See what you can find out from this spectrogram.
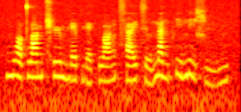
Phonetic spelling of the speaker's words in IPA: mwɔ˥˩t̪wɑ˥ŋʈ͡ʂʰɻ̩˥ mɥɛ˧˥pɥɛ˨˩ kwɑ˧˥ŋt͡sʰa˧˥ɪ̯ t͡sɹ̩˨˩n̪a˥˧npʰi˥˧ n̪i˥˩ɕy˨˩˦n

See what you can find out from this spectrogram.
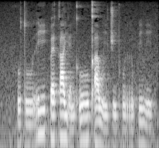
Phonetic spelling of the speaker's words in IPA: hu˨tuː˨riː˦ k͡pɛ˦ka˦ je˨nkʼuː˦ kʼa˦wiː˨ t͡ʃi˨pʰu˨ru˨ k͡pi˦βi˦

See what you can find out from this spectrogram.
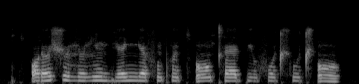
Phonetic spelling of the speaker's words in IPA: t͡sʼɔɾə ʃøɮøɮĩbʲɛ ɲɛfə̃pʰə̃t͡sʼɔ̃ kʰɛ pʲufot͡ʃʰut͡ʃʼɔ̃

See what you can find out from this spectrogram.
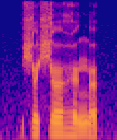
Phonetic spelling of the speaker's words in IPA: çə˞çəːɦɘŋə

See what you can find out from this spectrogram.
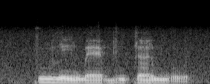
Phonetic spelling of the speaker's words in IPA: ku˧ lĩ˧wɛ˧ bu˧ kã˧ɾu˧wo˨

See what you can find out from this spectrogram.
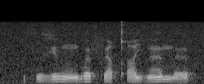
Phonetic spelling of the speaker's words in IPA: xʷɪ˧˩ɣɪ˦βũ˨˦ɡʷœ˥˨ fɘ˧˩qʼʌ˧˩jðœ̃˦ə̯ mə˨˦

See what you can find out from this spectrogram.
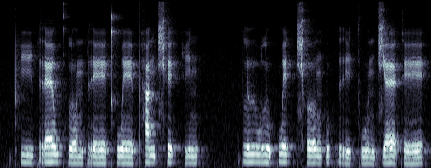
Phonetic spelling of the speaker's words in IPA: pʰiː˩˦prɛː˦˥wkʰlo˩˦n preː˩˦kʰweː˨˩ pʰa˧n t͡ɕʰe˥˩k̚hi˦˥n | plɯː˧wlu˨˩ʔkwe˦˥k̚ t͡ɕʰɤː˧ŋʔu˦˥k̚ ri˨˩t̚kwu˧nt͡ɕɛː˥˩ keː˦˥

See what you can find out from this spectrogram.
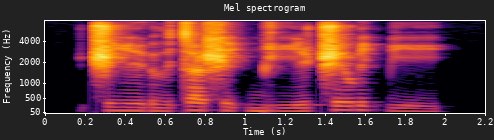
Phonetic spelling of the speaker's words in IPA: ʈ͡ʂiːɽɯ taʂiʔɡ͡biː ʈ͡ʂiu̯ɽik͡pi

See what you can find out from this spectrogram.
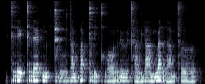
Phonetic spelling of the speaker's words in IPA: tre˦˥ʔtrɛː˦˥k̚ŋɯ˨˩k̚ truː˧ da˦˥wba˥˩p̚tri˨˩ʔ kʰwɔː˨˩rɯː˧tʰa˩˦w jaː˧mu˥˩a̯raː˩˦mtʰɤː˧

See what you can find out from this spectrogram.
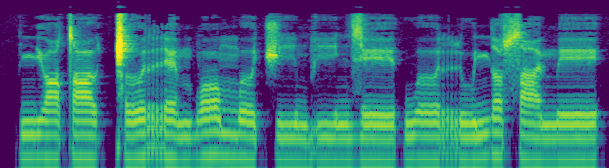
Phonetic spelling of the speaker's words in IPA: nʲɔːtˤɤːǁɤ rɛmbɔ mɤ t͡ʃiːmbiːnze | wɤːrunʲu sˤɛːme

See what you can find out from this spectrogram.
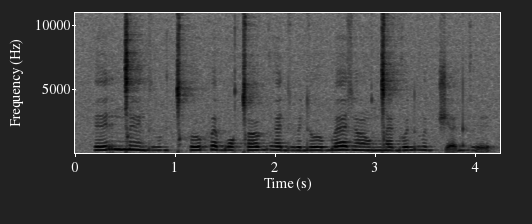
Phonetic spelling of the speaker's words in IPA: erŋ͡ǀẽ dʱɯɡǀʰɵfɛ bɔǀœɡʱɛ dʱʏdɵːbɛzœ̃ːu̯ ŋ͡ǀɛɡɵdʱɯd t͡ʃɛ̰dɡʱḛ

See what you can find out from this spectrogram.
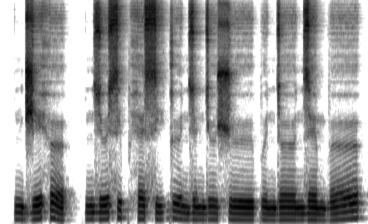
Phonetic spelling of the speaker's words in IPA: nd͡ʒehœ | nzʏsiphɛ siɡʏːnzʏndʏː ʃøːpøndœː nzɛmbœː

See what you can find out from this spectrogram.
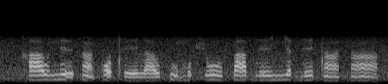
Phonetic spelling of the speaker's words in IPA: kʰa˦ʊ̯ nḛ˦˨ɪ̯ θã˦˨kɔ̰˦˨tʰe˨la˨ʊ̯ pṵ˦˨mʊ˦ʔ ʃo˦ʊ̯pä˦be˦ɪ̯ɲɛ˦ʔ ɡe˦ tã˦θã˦

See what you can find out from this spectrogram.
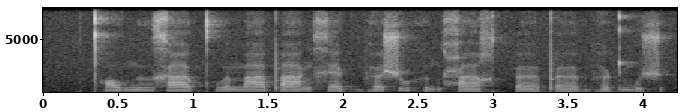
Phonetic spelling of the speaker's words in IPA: t̪ʰɔwn̪ɯːxaː kʷʰœmaːpʼaːŋ xɛːʈbʱœʃ uhɯŋħɐːχ t͡sʼœːpʼœːbʱœʈmuʃ

